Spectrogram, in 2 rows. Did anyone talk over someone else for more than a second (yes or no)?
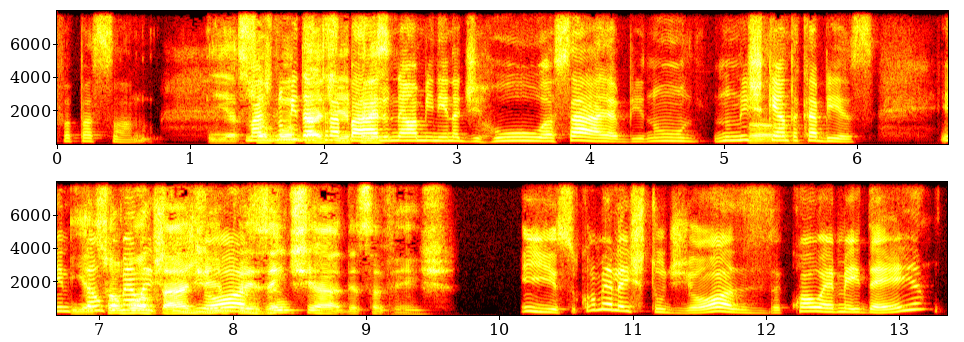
yes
